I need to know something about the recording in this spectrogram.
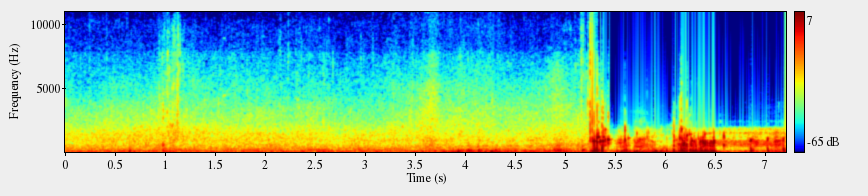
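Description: Water laps and splashes close by outdoors.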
